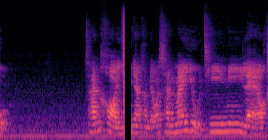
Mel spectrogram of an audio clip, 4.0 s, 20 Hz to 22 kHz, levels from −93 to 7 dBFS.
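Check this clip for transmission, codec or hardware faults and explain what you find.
One fault is present in this speech clip, a wireless microphone squelch dropout, running from 1.80 to 1.97 s. The analogue FM link weakens, so hiss and static swell briefly as the signal fades. Then the receiver's squelch cuts the output entirely for about 109 ms, leaving a hole of near silence before the speech comes back. That rising static ahead of the gap distinguishes it from a digital packet loss, which drops out abruptly with no noise build-up.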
